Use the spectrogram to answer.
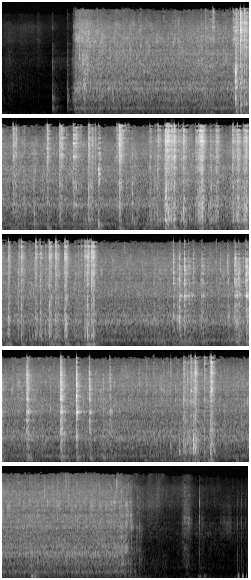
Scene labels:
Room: kitchen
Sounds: running water, cutlery and dishes

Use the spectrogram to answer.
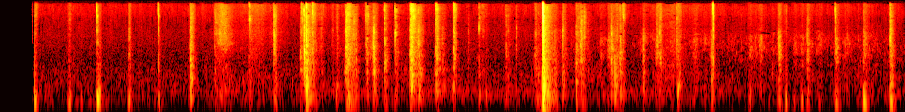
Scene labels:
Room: living room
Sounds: footsteps, window (more than once)

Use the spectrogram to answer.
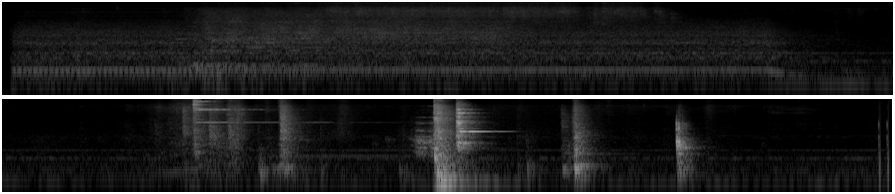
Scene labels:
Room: kitchen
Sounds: microwave, toilet flushing, running water, cutlery and dishes

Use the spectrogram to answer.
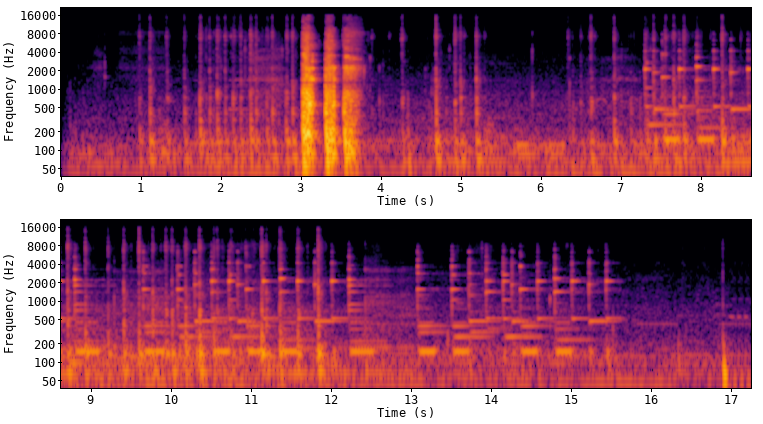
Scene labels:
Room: office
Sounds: keyboard typing, phone ringing

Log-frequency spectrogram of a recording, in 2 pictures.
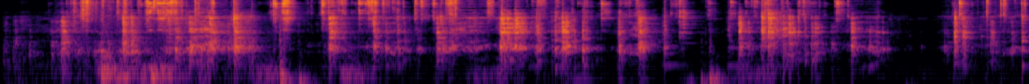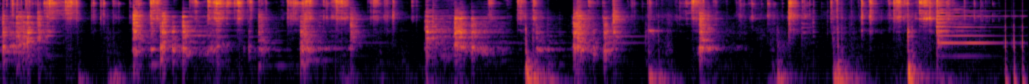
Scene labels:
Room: kitchen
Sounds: cutlery and dishes

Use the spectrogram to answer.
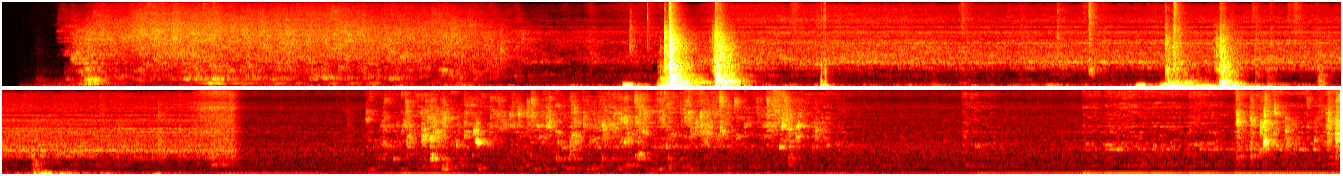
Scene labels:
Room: bathroom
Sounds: toilet flushing, door (more than once), light switch, running water

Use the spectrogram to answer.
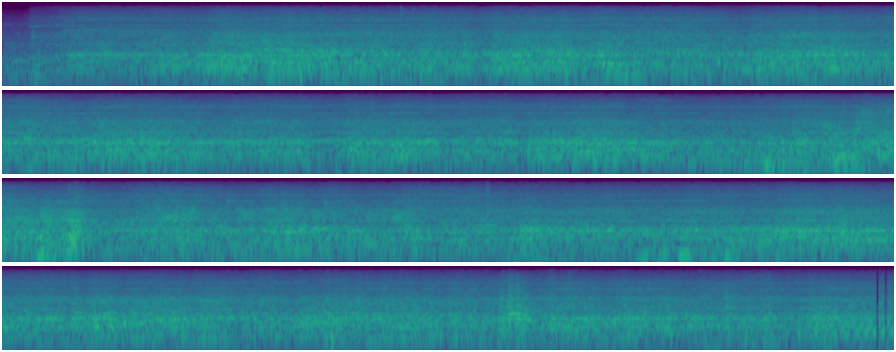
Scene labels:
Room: hallway, bathroom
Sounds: vacuum cleaner, toilet flushing

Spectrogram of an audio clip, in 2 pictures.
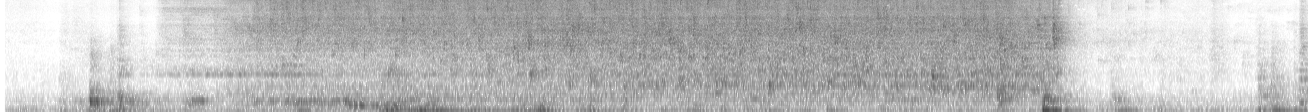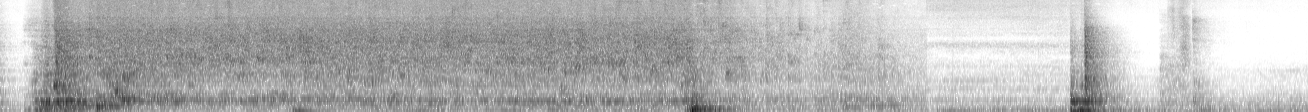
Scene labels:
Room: bathroom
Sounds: running water, toilet flushing, door

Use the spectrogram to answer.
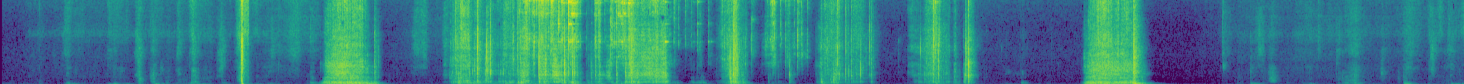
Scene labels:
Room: bedroom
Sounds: footsteps, wardrobe or drawer (more than once), keys

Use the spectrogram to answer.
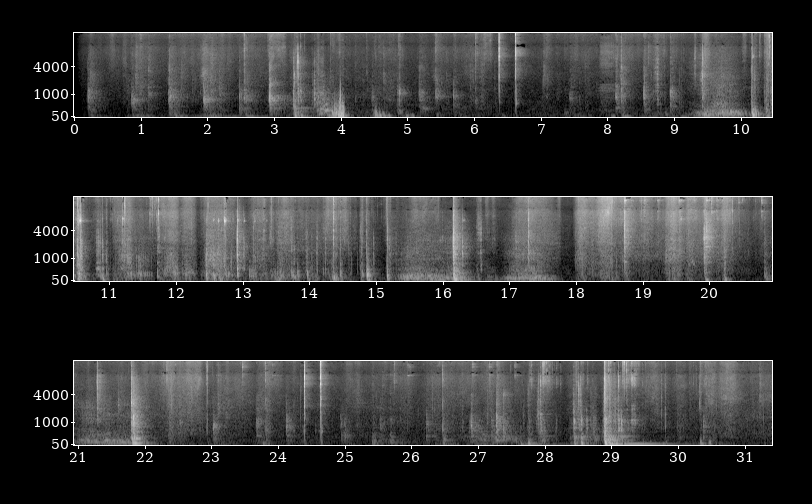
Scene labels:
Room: hallway, bedroom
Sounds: footsteps, door (more than once), light switch, wardrobe or drawer (more than once)

